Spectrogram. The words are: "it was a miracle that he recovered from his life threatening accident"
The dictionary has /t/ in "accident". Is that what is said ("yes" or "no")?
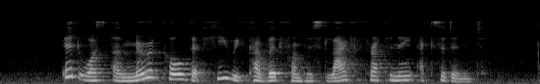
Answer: yes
